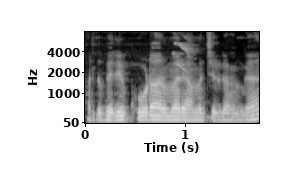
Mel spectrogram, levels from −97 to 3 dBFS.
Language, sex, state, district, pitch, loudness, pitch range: Tamil, male, Tamil Nadu, Kanyakumari, 125 Hz, -17 LUFS, 120-130 Hz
